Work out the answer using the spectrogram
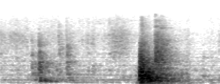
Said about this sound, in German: Will ich die Tür wieder zumachen? Ach ja, machen Sie zu.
